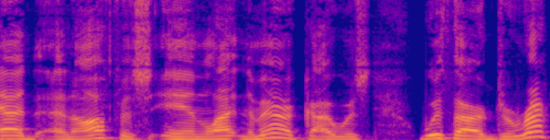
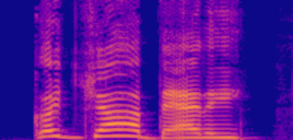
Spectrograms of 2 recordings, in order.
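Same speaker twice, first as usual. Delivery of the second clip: put-on high-pitched little boy's voice; 7 semitones higher than usual. Retelling what a little boy said to his father from the back seat, imitating little John. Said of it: "This little voice said".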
